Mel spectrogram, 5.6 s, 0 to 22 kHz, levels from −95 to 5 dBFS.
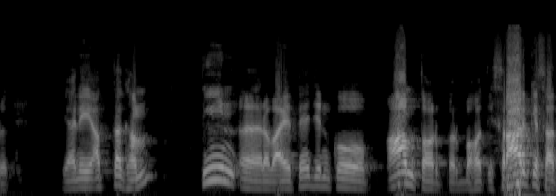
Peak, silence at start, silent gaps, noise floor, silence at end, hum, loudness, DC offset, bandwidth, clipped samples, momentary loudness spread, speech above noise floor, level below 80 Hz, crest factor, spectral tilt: -26 dBFS; 0 s; 0.44-0.59 s, 1.78-1.89 s, 1.95-1.99 s; -64 dBFS; 0 s; none; -41 LUFS; under 0.1%; 12 kHz; under 0.1%; 15 LU; 22 dB; -76 dBFS; 16 dB; -3 dB/octave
